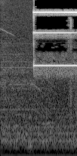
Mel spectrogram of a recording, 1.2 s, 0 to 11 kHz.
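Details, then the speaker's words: Faint room noise, then a steady high-pitched electronic beep as a dental curing light switches on for a 5-second cure of a temporary crown on a fake model in pre-patient training. "okay I'm going to light cure it for 5 seconds uh go ahead and keep recording but it might might be um sharp on your eyes if you need to look away from the video that's okay"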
